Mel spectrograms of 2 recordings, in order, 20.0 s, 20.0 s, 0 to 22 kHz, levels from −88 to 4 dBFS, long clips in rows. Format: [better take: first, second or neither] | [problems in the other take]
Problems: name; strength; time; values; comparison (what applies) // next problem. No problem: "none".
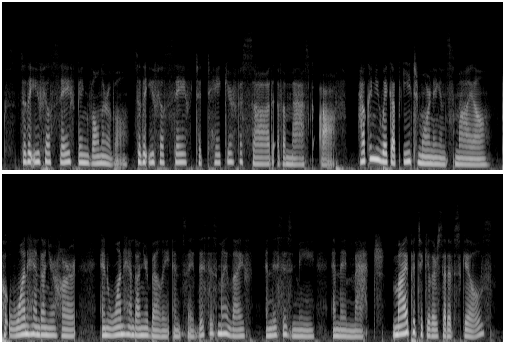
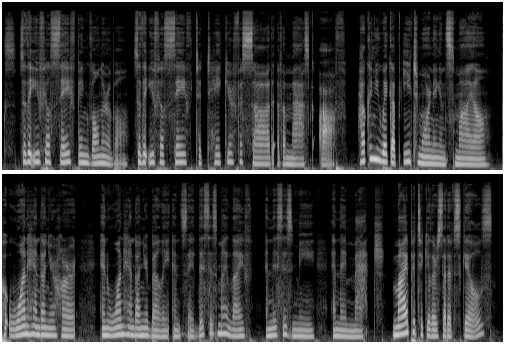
second | muffled; very; fading above 2.5 kHz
